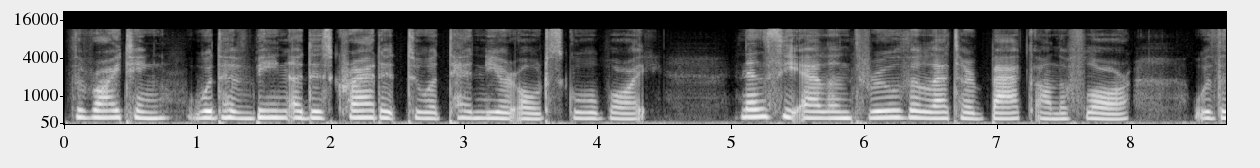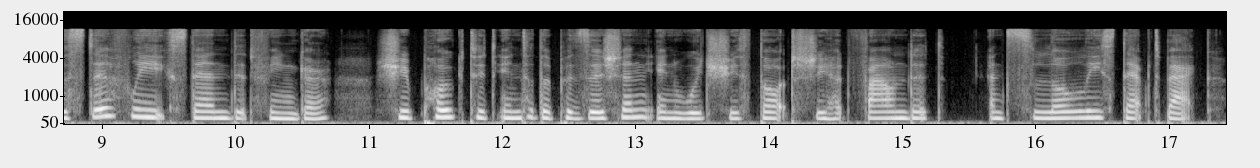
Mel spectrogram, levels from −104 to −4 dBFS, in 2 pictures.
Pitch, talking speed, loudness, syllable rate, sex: 225 Hz, 155 wpm, -18 LUFS, 4.0 syllables/s, female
